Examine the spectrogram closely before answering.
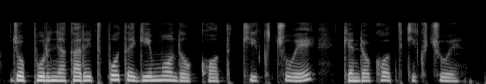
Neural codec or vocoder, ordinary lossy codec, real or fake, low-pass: codec, 16 kHz, 1 kbps, X-Codec, WavLM features, trained on Multilingual LibriSpeech; none; fake; 7.2 kHz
